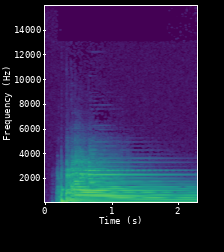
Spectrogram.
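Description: An electric guitar chord on a 1994 Telecaster rings out once through a Ramble FX Marvel Drive pedal's clean sound, rich and sustained with a shimmering effect, decaying slowly with no talking.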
